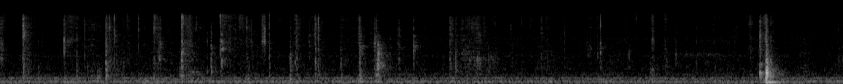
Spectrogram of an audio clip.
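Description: A deck of oracle cards handled and shuffled by hand: soft, irregular clicks and light taps of cards against each other, with one louder knock near the end.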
